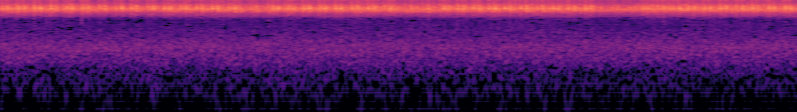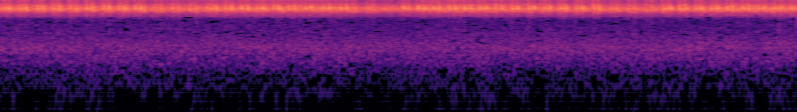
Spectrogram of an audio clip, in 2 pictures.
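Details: Continuous high-pitched cricket chirping, the stridulation of male crickets rubbing a wing edge over a comb-like toothed vein. A dense, even, rapidly pulsed ringing tone holds steady throughout, with no other sounds beyond a faint background hiss.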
